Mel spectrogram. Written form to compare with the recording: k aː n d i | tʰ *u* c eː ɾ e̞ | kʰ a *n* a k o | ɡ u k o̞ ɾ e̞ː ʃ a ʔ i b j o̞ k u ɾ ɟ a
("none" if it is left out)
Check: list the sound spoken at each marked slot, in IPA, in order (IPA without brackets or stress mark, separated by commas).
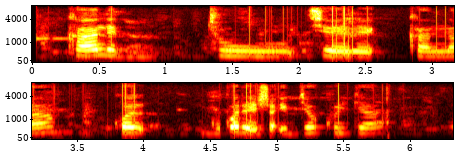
u, n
